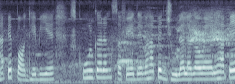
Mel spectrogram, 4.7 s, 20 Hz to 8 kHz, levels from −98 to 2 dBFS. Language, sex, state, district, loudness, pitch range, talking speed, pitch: Hindi, female, Gujarat, Valsad, -15 LUFS, 200-255 Hz, 240 wpm, 205 Hz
